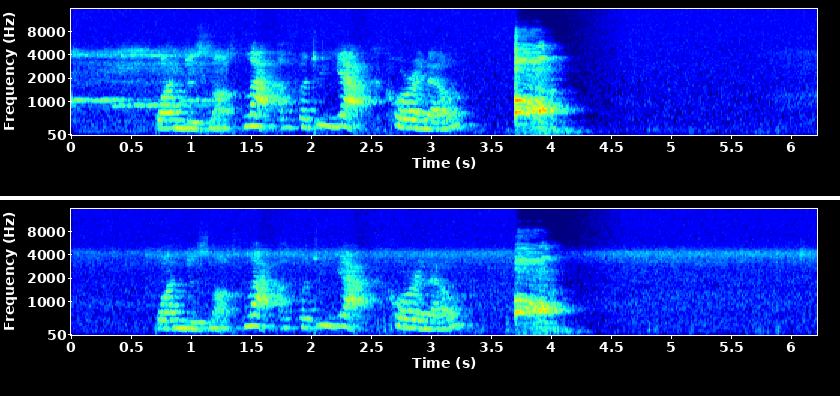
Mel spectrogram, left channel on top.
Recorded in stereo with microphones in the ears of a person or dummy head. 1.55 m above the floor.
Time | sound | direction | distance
0.7 | a woman speaking | 35° left (ahead or behind) | 7 m
3.7 | a shout | 65° left (ahead or behind) | 8 m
